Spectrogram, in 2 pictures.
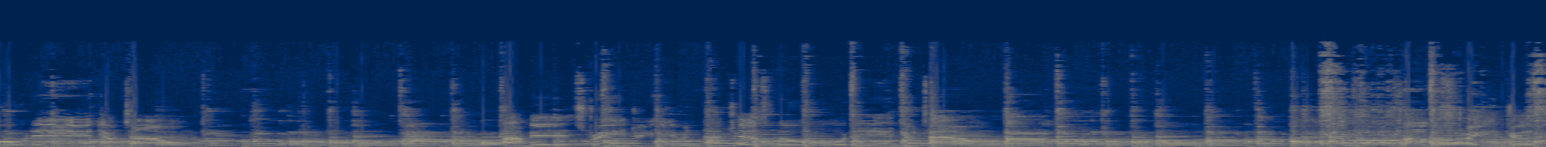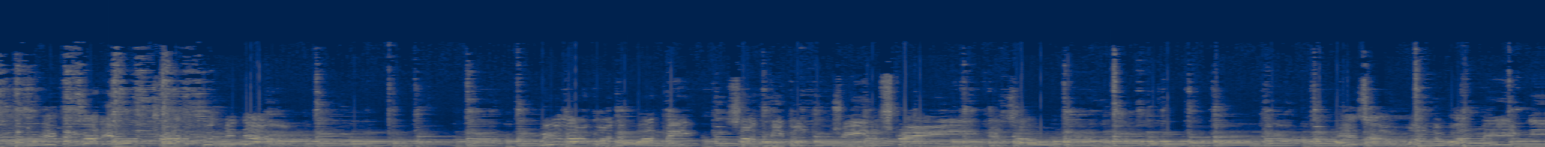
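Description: National tricone resonator guitar fingerpicked in a steady country-blues instrumental passage, with a repeating bass pattern under the picked melody notes.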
